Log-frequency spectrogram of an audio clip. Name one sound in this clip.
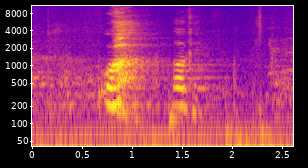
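A woman laughs briefly.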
